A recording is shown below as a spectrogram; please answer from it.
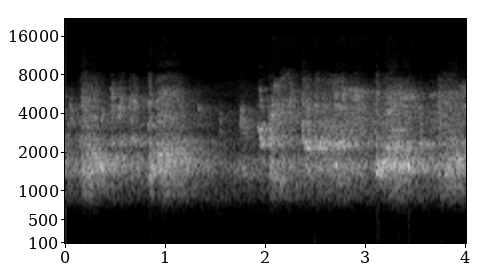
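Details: Swiftlets recorded in Tambunan: unbroken buzzy chatter with scratchy chirps, fading briefly before growing louder again.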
